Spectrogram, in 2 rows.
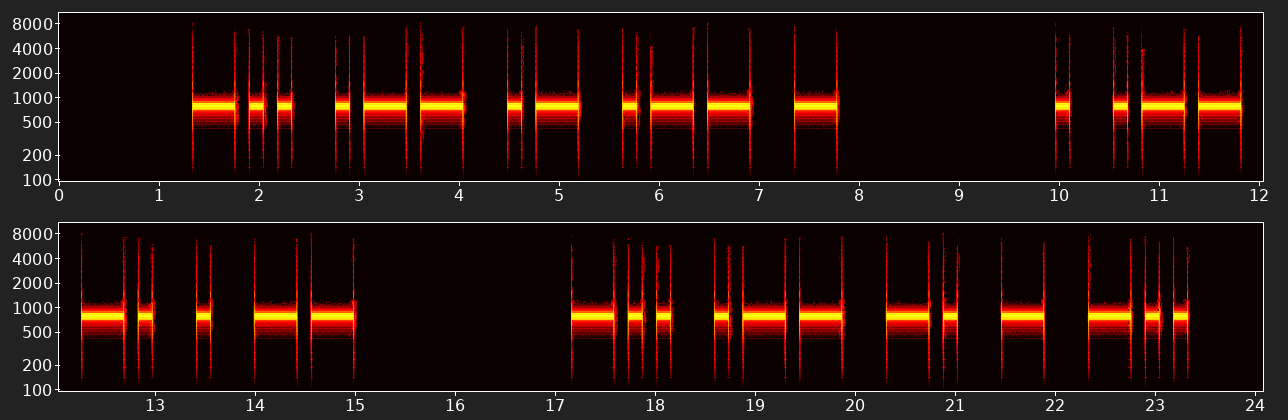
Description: Morse code, heard as a keyed tone, about 8 wpm, 800 Hz. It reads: DWAWT EWNEM DWNTD
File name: LEZIONI / 3 MWRO / 3 MW 8wpm 2501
